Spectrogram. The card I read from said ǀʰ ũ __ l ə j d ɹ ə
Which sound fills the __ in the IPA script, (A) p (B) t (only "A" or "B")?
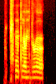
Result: B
